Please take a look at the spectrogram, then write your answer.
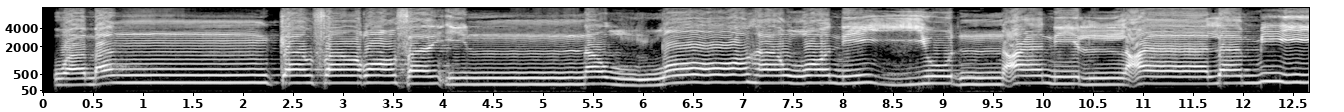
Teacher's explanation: ada nun bertasydid maka tahan dulu, jangan terburu-buru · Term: gunnah musyaddadah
